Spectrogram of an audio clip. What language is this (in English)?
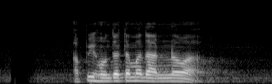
Sinhala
